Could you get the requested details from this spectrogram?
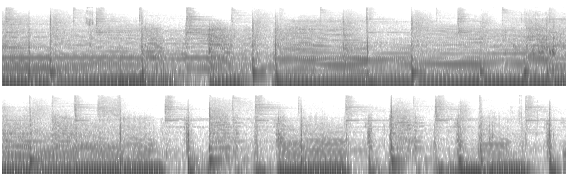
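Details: Loud music with a heavy bass beat fills the whole recording, with no animal calls audible.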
